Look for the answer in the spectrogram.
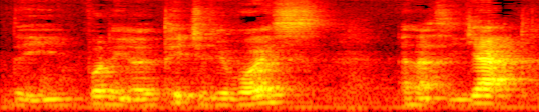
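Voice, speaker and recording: British woman, deep voice, chatty and self-correcting, distant mic, echoey room. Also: quick pace, background noise. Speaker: vlogger giving dog-care tips. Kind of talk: casual monthly vlog talk. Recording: roomy sound from a distant mic.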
